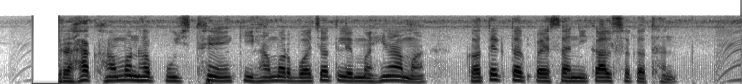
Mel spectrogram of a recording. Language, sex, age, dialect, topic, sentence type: Chhattisgarhi, male, 31-35, Eastern, banking, question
